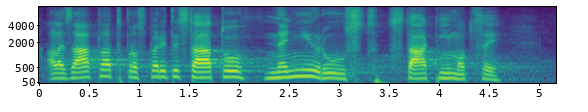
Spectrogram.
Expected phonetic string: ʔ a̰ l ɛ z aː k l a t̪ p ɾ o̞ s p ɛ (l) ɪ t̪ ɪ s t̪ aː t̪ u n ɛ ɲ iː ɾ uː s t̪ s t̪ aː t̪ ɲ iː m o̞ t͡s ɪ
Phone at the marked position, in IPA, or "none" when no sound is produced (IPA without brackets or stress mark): ɾ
